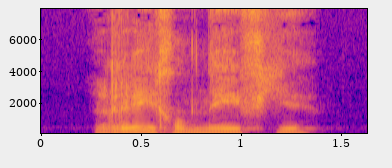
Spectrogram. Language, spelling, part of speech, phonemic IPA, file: Dutch, regelneefje, noun, /ˈreɣəlˌnefjə/, Nl-regelneefje.ogg
- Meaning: diminutive of regelneef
